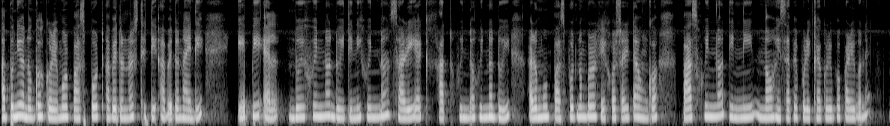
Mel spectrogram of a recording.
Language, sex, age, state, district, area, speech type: Assamese, female, 18-30, Assam, Majuli, urban, read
